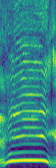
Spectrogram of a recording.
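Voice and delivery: high piercing hing tone; sharp imitated ear ring. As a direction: mimic the ringing in the ear, high and loud. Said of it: "I can hear the".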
